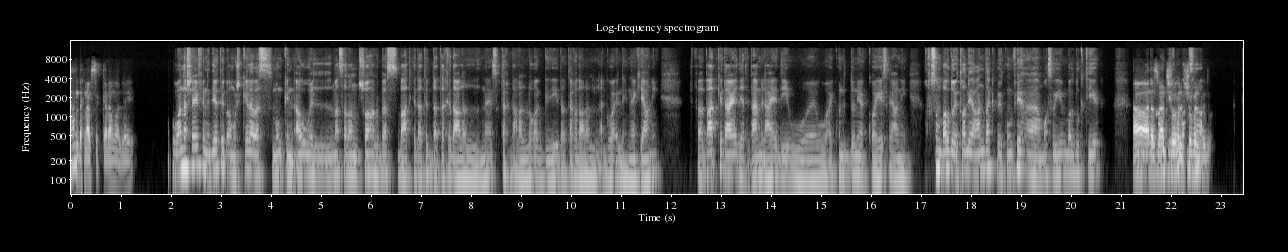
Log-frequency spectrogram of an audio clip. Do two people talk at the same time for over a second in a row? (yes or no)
yes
